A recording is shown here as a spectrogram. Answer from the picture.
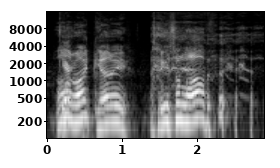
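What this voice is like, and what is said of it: Imitates another person's voice. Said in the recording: “That's not really Ringo. That's a voice impersonation”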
